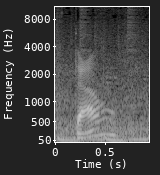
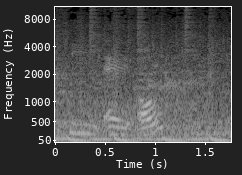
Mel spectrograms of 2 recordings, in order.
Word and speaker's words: Tao: You said it was Dao? Dao. Dao. Okay. We spell it as T-A-O.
